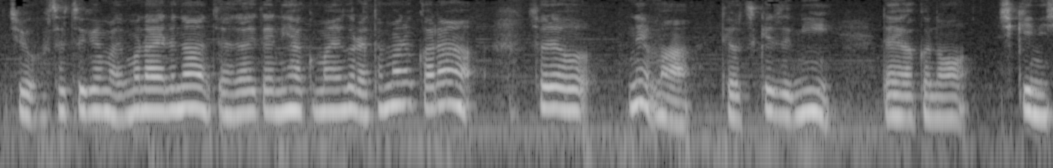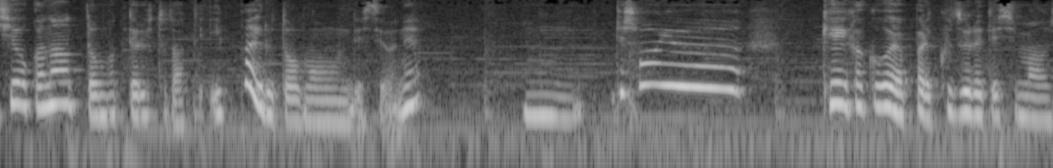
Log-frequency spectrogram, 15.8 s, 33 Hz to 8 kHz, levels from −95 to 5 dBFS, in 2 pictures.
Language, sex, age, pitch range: Japanese, female, 40-59, 160-230 Hz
